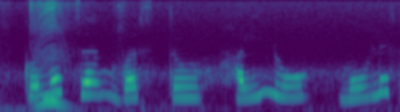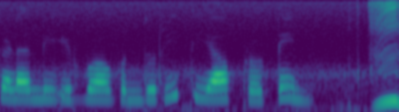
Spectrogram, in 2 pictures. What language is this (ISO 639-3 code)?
kan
